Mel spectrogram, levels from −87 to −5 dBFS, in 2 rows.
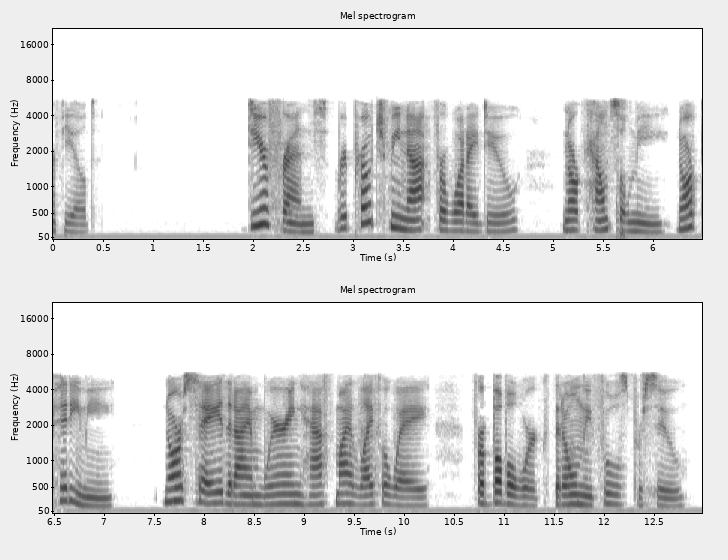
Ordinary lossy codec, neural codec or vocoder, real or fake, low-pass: AAC, 32 kbps; none; real; 5.4 kHz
